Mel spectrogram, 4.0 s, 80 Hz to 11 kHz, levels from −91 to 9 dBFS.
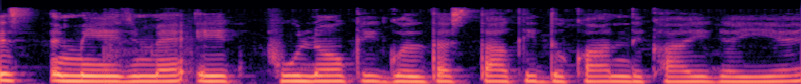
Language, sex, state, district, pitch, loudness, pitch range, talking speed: Hindi, female, Chhattisgarh, Bilaspur, 210 Hz, -16 LUFS, 200-215 Hz, 180 wpm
